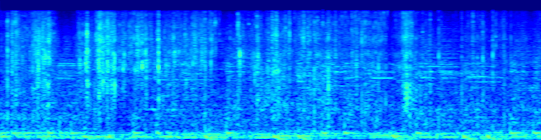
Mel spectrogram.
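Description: Aluminium foil crinkling in short bursts as strands of hair wrapped in it are handled and pressed, over steady background music.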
